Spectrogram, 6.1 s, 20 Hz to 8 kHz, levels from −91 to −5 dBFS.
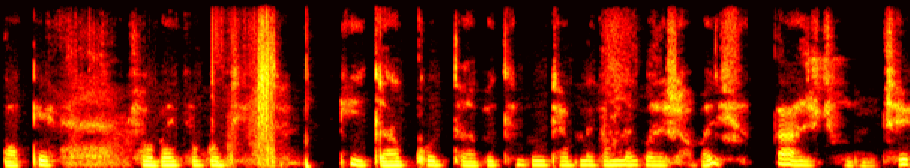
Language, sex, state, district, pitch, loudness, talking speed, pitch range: Bengali, female, West Bengal, Purulia, 185 Hz, -23 LUFS, 100 wpm, 180-195 Hz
